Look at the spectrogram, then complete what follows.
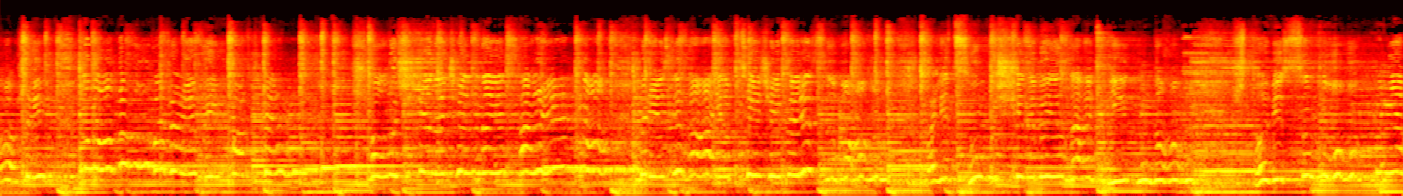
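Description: Song music: an instrumental accompaniment with a rhythmic bass line under a high, wavering melody, with female voices singing.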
